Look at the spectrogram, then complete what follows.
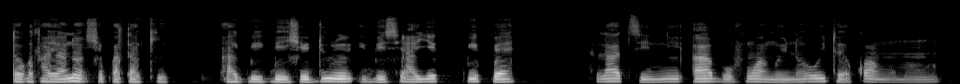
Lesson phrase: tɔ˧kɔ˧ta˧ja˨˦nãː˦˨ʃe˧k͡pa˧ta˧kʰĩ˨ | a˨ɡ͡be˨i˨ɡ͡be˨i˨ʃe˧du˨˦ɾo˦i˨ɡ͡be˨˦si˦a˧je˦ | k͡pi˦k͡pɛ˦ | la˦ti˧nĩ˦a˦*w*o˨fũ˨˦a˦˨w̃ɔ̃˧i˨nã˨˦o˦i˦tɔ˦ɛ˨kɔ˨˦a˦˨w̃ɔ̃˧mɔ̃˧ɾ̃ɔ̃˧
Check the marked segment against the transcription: incorrect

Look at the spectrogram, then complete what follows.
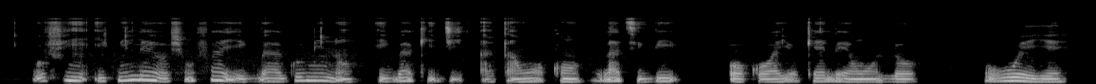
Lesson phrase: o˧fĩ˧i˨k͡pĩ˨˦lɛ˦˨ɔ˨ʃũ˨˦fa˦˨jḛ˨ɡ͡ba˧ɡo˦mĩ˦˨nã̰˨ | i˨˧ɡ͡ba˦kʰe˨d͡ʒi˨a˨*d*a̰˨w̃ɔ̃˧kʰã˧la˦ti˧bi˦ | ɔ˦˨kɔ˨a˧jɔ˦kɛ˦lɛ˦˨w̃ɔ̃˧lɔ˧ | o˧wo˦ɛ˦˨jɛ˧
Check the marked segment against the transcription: incorrect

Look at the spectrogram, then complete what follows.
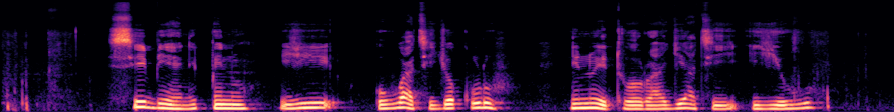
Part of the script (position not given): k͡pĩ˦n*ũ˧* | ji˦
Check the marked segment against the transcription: correct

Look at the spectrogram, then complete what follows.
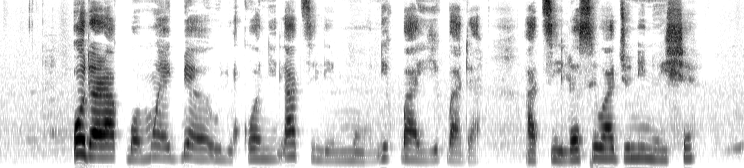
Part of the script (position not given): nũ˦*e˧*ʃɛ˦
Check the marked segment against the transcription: incorrect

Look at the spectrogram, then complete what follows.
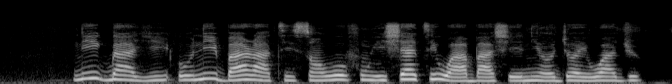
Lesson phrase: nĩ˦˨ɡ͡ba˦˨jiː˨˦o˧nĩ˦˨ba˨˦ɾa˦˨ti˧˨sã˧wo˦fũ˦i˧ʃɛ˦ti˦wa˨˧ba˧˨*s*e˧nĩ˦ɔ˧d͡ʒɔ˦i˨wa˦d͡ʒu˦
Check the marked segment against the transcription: incorrect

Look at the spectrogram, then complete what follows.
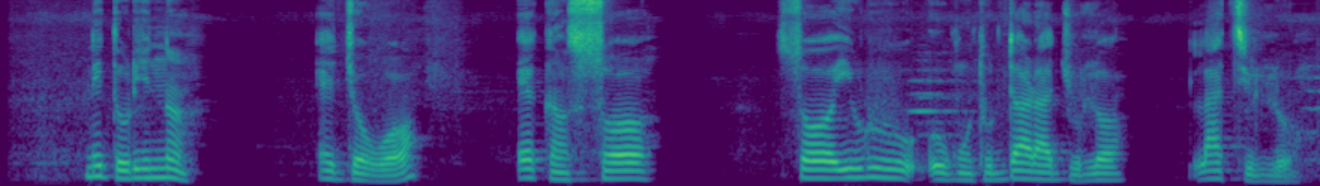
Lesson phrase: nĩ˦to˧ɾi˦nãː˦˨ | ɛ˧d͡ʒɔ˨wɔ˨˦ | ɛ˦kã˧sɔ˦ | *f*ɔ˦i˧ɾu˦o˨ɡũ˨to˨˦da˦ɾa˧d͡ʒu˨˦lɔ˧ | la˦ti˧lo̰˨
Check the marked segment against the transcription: incorrect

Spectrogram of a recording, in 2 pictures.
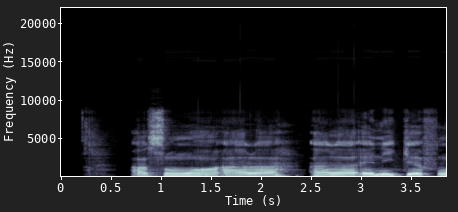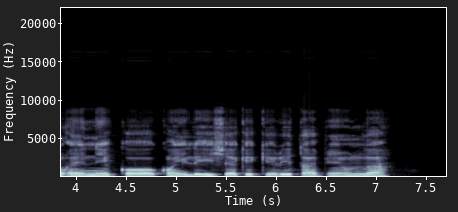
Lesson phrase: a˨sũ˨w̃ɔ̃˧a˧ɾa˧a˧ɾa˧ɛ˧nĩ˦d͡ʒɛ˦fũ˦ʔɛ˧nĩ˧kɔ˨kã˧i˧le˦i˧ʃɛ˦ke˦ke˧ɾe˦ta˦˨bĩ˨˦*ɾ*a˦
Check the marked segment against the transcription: incorrect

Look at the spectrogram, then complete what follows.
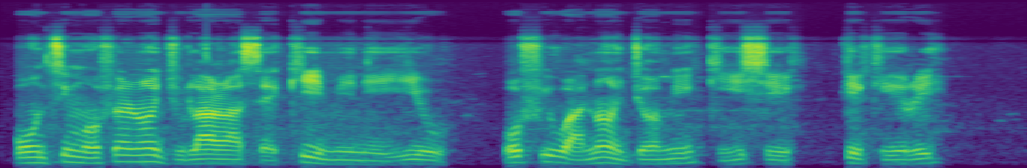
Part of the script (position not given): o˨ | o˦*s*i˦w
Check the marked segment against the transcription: incorrect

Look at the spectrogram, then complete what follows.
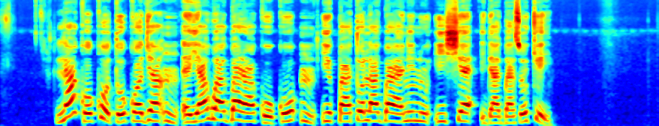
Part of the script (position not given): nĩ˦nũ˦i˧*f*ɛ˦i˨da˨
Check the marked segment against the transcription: incorrect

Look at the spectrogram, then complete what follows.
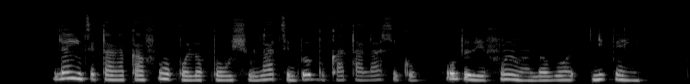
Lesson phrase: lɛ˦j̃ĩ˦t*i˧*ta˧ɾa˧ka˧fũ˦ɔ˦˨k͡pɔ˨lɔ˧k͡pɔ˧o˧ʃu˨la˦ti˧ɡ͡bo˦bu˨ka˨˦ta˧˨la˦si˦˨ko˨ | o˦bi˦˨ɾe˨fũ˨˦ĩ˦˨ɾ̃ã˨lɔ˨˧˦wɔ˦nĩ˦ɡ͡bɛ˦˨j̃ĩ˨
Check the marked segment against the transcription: correct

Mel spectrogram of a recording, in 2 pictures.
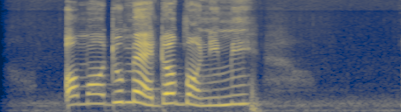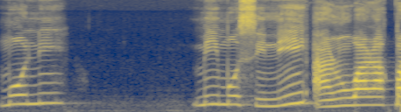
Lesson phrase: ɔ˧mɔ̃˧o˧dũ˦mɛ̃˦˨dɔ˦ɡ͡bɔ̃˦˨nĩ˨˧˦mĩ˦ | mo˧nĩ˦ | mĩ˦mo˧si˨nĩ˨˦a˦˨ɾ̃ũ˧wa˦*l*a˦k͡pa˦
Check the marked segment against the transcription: incorrect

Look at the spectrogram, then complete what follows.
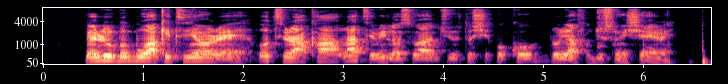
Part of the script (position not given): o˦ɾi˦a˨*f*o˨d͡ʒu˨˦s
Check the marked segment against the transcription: correct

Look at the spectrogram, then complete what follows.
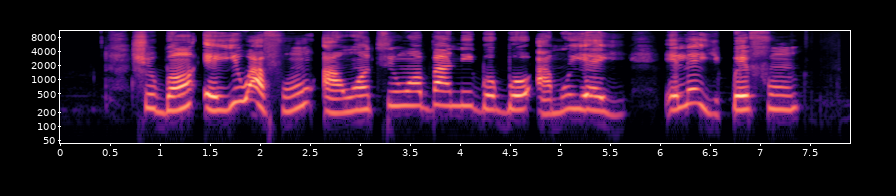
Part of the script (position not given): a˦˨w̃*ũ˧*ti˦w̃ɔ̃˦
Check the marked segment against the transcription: incorrect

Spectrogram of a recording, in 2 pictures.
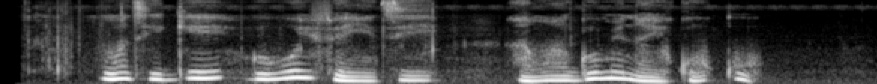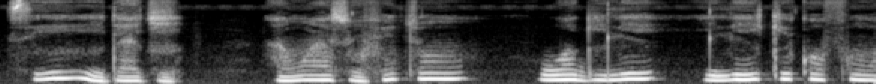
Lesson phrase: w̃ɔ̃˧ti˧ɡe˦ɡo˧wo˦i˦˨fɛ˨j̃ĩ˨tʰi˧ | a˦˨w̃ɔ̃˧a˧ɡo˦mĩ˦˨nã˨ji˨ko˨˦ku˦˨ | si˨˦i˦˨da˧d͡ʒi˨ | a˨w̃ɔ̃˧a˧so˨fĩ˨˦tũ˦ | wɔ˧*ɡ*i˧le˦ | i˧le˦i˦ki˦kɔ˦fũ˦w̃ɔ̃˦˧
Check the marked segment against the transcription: correct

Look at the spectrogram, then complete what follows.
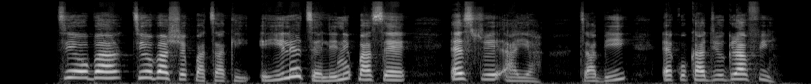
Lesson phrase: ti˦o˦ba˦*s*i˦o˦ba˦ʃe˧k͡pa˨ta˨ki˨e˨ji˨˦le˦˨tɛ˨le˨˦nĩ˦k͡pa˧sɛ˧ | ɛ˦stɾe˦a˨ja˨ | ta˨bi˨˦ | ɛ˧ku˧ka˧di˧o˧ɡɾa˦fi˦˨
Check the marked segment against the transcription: incorrect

